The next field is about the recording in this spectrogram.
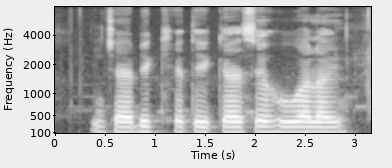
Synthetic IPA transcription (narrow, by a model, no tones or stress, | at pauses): d͡ʒɛːbikʰːeːt̪ikɛːseɦualaːjo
